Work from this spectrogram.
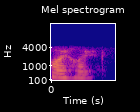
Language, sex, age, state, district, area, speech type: Assamese, female, 30-45, Assam, Majuli, urban, conversation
